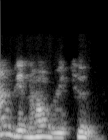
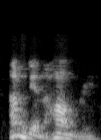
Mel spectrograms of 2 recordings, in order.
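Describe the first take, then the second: First: Reply at an ordinary pitch; lightly voiced Eve. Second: Low-pitched hungry remark; lightly voiced Adam. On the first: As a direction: lightly act Eve agreeing, near the usual voice. Adam and Eve dialogue, reply. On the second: Adam and Eve dialogue, first speaker.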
